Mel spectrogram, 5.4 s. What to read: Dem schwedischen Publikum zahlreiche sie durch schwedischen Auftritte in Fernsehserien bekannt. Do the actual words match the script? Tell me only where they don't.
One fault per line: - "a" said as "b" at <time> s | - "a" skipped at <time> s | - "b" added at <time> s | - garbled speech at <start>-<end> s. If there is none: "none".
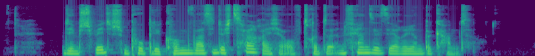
- "zahlreiche" said as "war" at 1.9 s
- "schwedischen" said as "zahlreiche" at 2.3 s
